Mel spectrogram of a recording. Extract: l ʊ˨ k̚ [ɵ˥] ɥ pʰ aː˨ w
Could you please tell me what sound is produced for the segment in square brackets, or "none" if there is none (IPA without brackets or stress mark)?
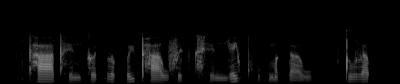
ɵ˥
